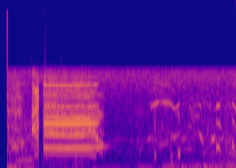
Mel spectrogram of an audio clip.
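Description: An air horn gives one loud, steady blast of about half a second that cuts off about a second in.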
